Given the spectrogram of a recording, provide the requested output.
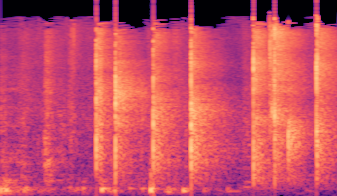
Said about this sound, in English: So we're going to play a song. Clap your hand after me.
